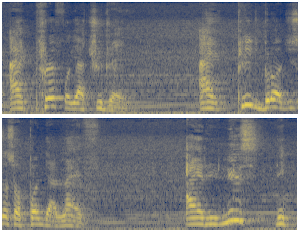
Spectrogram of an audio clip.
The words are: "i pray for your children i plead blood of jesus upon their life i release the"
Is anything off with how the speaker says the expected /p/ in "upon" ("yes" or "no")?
no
